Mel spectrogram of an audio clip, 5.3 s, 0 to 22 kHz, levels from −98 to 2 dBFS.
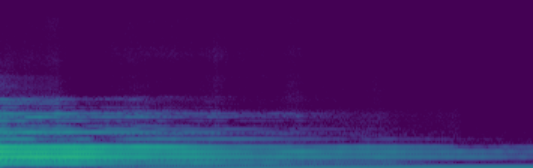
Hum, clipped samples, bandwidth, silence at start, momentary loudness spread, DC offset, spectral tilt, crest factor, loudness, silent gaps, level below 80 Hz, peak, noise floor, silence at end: none; under 0.1%; 7.8 kHz; 0 s; 23 LU; under 0.1%; -10 dB/octave; 16 dB; -41 LUFS; none; -80 dBFS; -28 dBFS; -69 dBFS; 0.3 s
